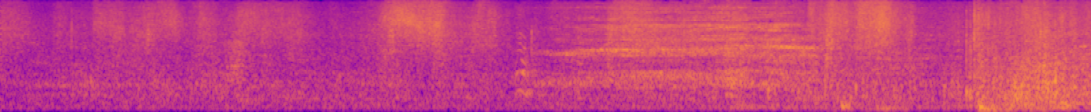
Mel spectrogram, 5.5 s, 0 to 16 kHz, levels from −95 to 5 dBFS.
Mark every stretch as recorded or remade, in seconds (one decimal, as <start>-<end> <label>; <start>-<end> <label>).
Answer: 0.0-5.5 recorded

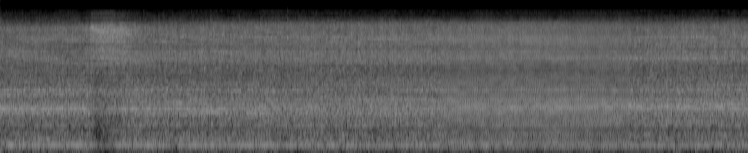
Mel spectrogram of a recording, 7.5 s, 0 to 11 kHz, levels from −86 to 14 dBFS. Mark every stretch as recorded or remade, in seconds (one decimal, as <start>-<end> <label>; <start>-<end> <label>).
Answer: 0.0-4.4 recorded; 4.4-6.3 remade; 6.3-7.5 recorded

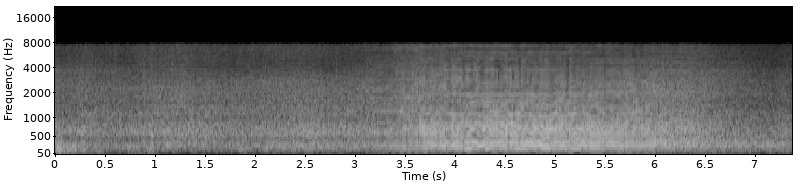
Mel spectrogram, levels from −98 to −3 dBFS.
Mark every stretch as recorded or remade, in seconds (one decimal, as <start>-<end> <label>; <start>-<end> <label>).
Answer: 0.0-3.2 recorded; 3.2-6.0 remade; 6.0-7.4 recorded

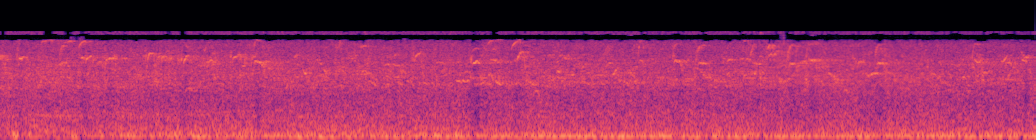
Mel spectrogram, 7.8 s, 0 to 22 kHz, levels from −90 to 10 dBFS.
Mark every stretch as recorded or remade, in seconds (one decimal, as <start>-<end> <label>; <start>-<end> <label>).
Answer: 0.0-5.8 recorded; 5.8-7.0 remade; 7.0-7.8 recorded

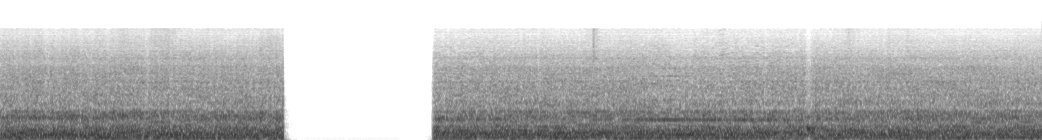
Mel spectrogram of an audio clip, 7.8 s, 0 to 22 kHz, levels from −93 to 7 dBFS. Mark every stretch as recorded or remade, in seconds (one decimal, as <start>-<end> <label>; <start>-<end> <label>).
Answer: 0.0-3.0 remade; 3.0-3.7 recorded; 3.7-5.1 remade; 5.1-6.0 recorded; 6.0-7.8 remade

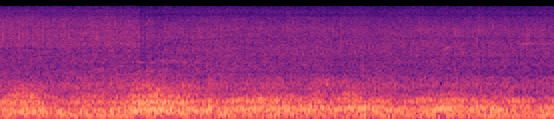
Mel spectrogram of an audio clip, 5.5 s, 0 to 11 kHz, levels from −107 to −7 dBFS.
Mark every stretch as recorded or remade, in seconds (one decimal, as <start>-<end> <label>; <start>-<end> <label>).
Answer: 0.0-3.5 recorded; 3.5-4.1 remade; 4.1-5.5 recorded

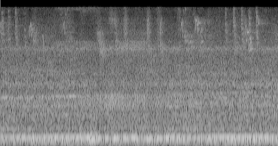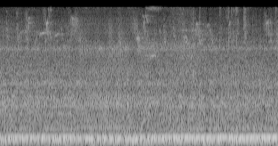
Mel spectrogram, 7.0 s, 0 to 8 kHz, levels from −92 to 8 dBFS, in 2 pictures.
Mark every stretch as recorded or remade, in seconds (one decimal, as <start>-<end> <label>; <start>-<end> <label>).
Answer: 0.0-1.0 recorded; 1.0-2.1 remade; 2.1-4.4 recorded; 4.4-5.2 remade; 5.2-7.0 recorded

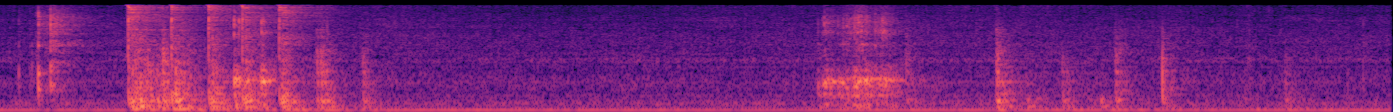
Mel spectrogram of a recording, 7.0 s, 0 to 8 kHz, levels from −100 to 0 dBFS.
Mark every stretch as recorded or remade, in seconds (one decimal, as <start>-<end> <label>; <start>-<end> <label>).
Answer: 0.0-7.0 recorded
